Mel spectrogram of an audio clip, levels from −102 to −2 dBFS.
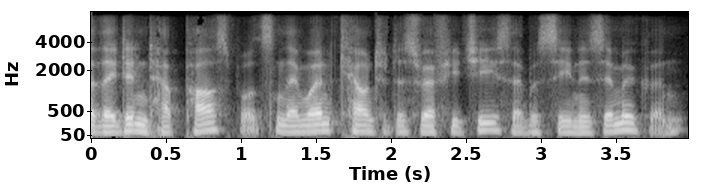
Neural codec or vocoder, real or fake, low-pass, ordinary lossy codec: codec, 16 kHz, 0.3 kbps, FocalCodec; fake; 7.2 kHz; AAC, 48 kbps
